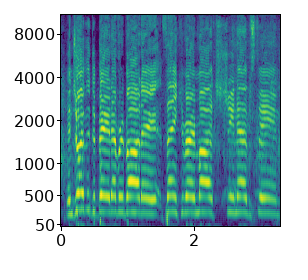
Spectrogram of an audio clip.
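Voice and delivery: high, loud emcee handoff; announcer sign-off. Acted.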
